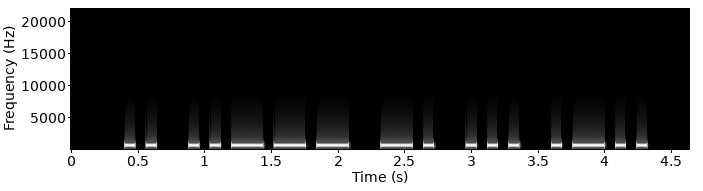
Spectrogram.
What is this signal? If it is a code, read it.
Morse code, heard as a keyed tone, about 16 wpm, 700 Hz. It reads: I2NSL
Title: DXCC-100 Call Signs - 5 Characters - Repeated 2x - 15wpm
